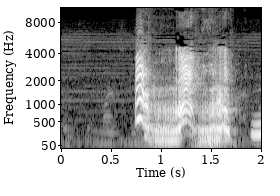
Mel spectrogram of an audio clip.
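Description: A puppy growling and barking in one rough burst of about a second, starting around the middle, while it play-bites at a person's hand.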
